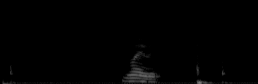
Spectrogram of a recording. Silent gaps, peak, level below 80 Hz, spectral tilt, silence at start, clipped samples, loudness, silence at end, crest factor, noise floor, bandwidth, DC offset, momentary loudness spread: none; -36 dBFS; -62 dBFS; -8.5 dB/octave; 0.05 s; under 0.1%; -53 LUFS; 0 s; 20 dB; -74 dBFS; 10.5 kHz; under 0.1%; 13 LU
